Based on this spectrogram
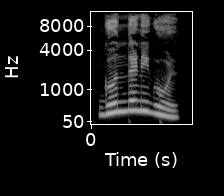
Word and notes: ಗೊಂದಣಗೊಳ್: kannada

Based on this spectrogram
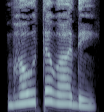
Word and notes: ಭೂತವತಿ: bhūtavati

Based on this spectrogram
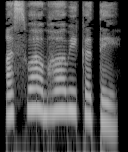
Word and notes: ಅಸ್ವಾಭಾವಿಕತೆ: asvābhāvikate

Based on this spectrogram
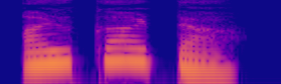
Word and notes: ಅಳ್ಕಾಡು: kannada

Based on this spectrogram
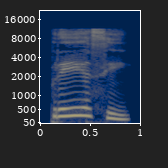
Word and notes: ಪ್ರೇಯಸಿ: prēyasi

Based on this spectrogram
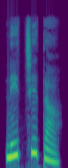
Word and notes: ನಿಚ್ಚೈದೆ: niccaide

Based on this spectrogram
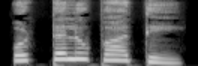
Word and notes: ಒಟ್ಟಲುಪಾತಿ: kannada

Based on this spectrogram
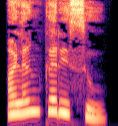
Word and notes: ಅಳಂಕರಿಸು: aḷaŋkarisu

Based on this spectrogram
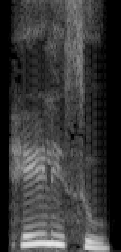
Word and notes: ಹೇಳಿಸು: hēḷisu

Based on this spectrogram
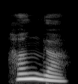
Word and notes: ಹಾಂಗೆ: kannada

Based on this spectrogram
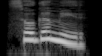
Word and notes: ಸೊಕ್ಕುಮುರಿ: sokku muri

